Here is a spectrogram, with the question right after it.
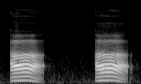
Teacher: ini keluar dari tenggorokan bagian bawah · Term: hamzah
